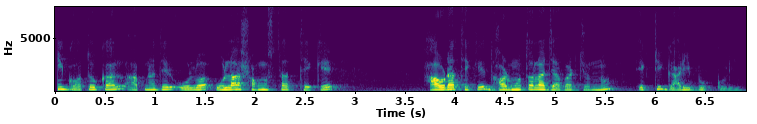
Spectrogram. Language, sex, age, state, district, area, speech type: Bengali, male, 30-45, West Bengal, Paschim Bardhaman, urban, spontaneous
